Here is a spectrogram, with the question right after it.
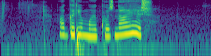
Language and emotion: Russian, neutral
